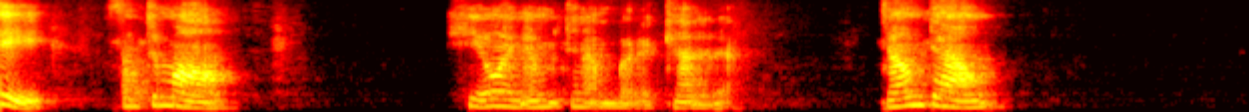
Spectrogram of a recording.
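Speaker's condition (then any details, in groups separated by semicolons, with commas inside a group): Cerebral palsy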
